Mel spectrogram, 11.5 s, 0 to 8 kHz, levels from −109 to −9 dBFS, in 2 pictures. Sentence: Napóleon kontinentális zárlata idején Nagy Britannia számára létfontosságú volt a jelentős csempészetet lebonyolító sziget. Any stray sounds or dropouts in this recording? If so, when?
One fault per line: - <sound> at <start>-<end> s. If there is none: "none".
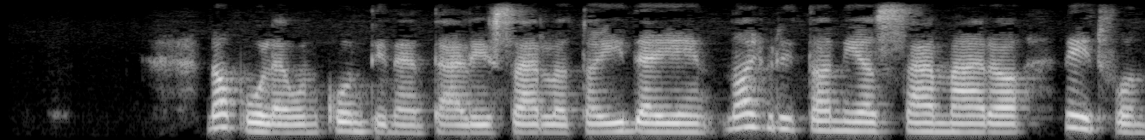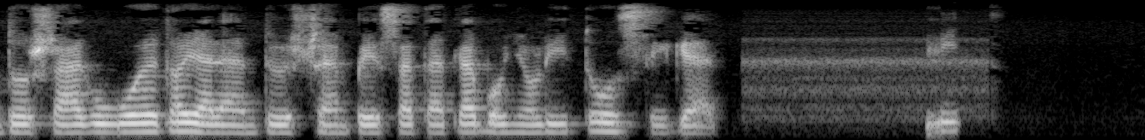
- laugh at 10.4-10.5 s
